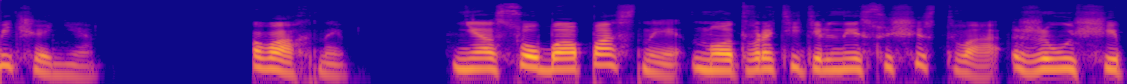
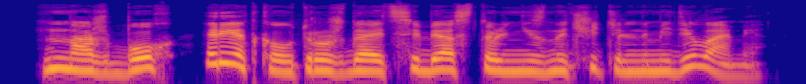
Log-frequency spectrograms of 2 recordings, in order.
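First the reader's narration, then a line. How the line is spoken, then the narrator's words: Wry snort. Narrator (Russian): хмыкнул Ранрео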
